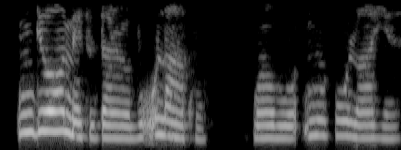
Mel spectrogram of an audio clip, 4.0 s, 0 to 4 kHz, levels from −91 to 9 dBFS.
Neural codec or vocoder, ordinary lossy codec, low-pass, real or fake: codec, 16 kHz, 16 kbps, FreqCodec, larger model; none; 3.6 kHz; fake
